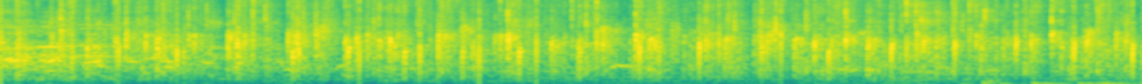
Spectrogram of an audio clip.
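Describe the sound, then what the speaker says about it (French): Sustained applause from an audience fills the room at a live humorous stage presentation, with continuous dense clapping throughout and a low crowd murmur beneath. "On peut l'applaudir."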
